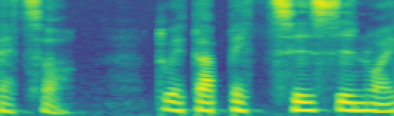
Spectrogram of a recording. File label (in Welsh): "betys", Welsh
